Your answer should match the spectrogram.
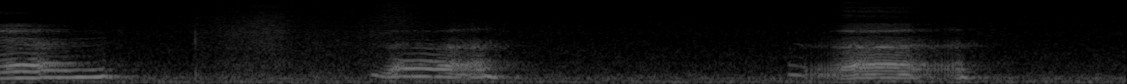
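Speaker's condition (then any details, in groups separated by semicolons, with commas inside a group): Leukodystrophy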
